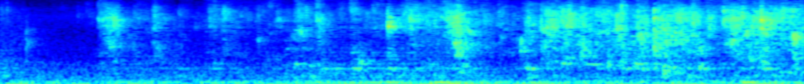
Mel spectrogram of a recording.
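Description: Tap water runs softly while a small batch of dishes is washed by hand. The stream surges and splashes unevenly, with occasional drips and clinks, and it stays fairly faint throughout.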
